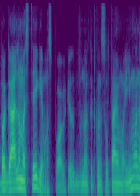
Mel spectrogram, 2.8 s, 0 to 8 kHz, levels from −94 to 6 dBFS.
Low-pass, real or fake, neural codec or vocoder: 7.2 kHz; fake; codec, 24 kHz, 0.9 kbps, DualCodec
